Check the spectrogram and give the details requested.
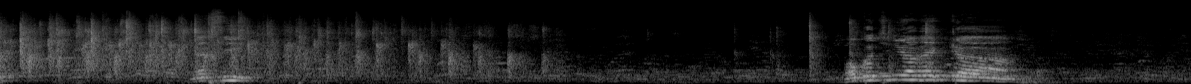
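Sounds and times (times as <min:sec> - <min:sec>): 
crowd applauding: 0:00.0 - 0:05.6
speech: 0:02.0 - 0:02.6, 0:08.6 - 0:10.2.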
